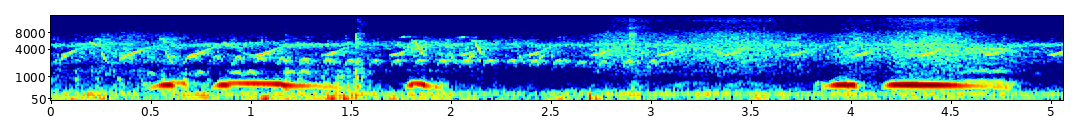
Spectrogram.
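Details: Indian peafowl calling: short nasal mewing notes, then longer drawn-out wailing calls that slide slightly downward, in uneven bursts, with a steady chorus of high chirping birds and insects behind.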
